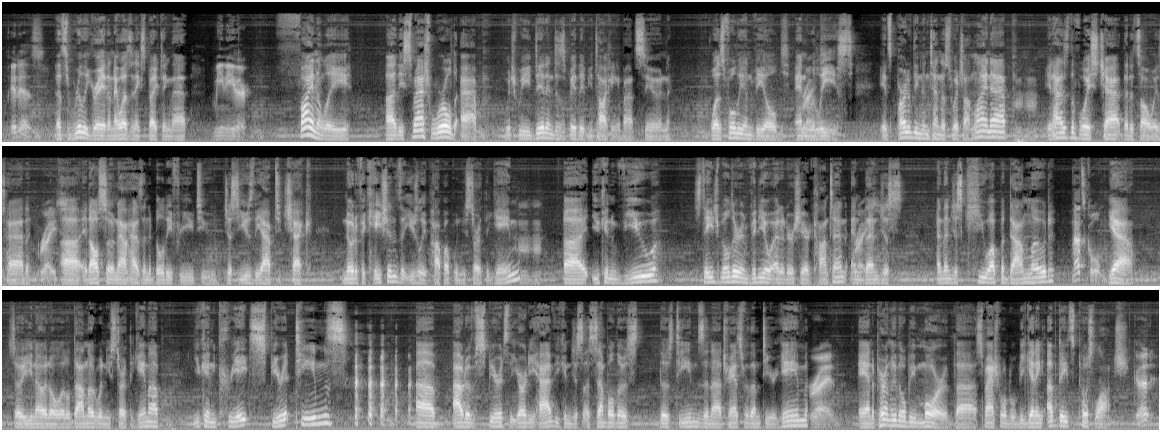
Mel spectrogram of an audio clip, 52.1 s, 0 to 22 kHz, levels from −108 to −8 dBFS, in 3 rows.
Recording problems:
electrical hum; faint; throughout; 50 Hz, 25 dB below the speech

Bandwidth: 15 kHz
